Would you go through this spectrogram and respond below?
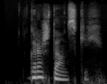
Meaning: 1. civil, civic 2. civilian (unrelated to armies or ground forces)
- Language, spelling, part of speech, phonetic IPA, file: Russian, гражданский, adjective, [ɡrɐʐˈdanskʲɪj], Ru-гражданский.ogg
